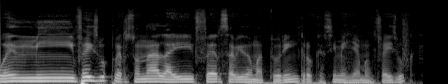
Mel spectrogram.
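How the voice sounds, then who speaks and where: A dark, mellow tone carries ordinary pitch variation. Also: man. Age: 20s. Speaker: podcast host, drummer. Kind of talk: casual monologue.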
